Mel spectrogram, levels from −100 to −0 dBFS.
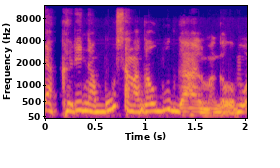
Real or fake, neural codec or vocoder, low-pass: fake; vocoder, 44.1 kHz, 128 mel bands every 512 samples, BigVGAN v2; 10.8 kHz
